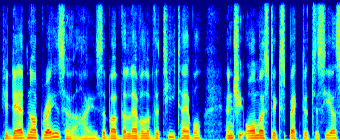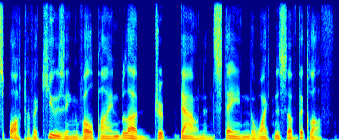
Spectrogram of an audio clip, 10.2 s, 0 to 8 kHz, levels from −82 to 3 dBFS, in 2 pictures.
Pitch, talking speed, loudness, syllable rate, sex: 125 Hz, 200 wpm, -19 LUFS, 5.1 syllables/s, male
